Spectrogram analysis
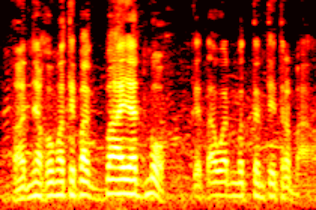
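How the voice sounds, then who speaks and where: A man's voice: medium pitch, expressive, a little fast, fairly bright tone. An actor playing a frustrated, broke male doctor in a radio drama. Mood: exasperated. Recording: busy street noise and crowd.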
